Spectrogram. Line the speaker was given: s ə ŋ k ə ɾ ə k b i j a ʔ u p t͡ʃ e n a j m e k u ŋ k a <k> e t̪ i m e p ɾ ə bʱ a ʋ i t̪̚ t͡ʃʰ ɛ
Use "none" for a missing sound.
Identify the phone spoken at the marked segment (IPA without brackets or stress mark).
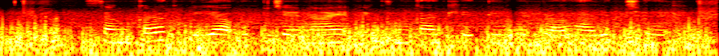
kʰ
